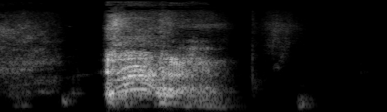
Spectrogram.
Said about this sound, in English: This is the crazy thing, and I gotta cough real quick, so I'm gonna pause this. Hold on.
